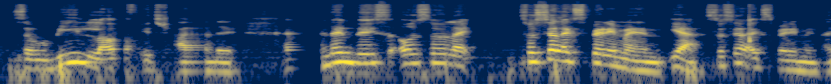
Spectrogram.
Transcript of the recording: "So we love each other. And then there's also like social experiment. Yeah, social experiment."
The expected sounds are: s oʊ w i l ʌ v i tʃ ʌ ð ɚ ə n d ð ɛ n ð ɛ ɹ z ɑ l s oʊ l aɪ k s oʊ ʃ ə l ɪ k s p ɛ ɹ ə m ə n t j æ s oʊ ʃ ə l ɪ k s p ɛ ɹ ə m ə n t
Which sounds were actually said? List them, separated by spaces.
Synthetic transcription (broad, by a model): s oʊ w i l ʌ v i tʃ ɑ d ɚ ə n d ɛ n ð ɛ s ɑ l s oʊ l aɪ k s oʊ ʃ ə l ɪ k s p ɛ ɹ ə m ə n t j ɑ s oʊ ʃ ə l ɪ k s p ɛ ɹ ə m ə n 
